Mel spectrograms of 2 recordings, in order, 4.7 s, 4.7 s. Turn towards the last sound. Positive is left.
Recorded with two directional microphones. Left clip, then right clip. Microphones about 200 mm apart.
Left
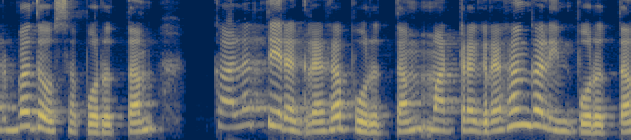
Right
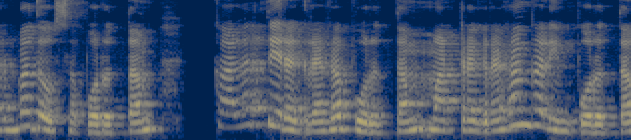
turn(degrees=40)  # may be behind; listen again after turning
